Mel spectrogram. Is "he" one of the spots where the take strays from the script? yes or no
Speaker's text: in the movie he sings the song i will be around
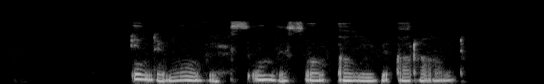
yes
